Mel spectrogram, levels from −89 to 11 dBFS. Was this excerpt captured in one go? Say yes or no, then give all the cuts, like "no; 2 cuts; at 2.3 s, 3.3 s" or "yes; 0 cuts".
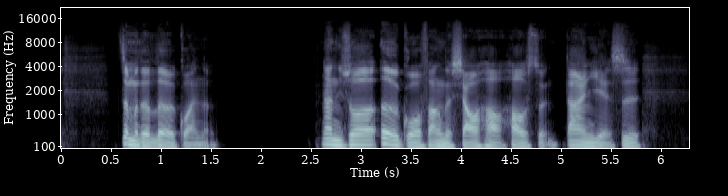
yes; 0 cuts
